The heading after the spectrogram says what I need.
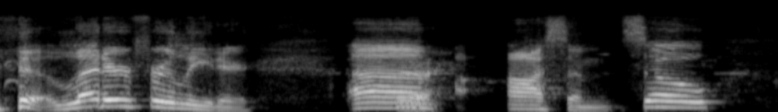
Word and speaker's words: Leder: am joined today by candidate for president Letter. Is that correct? That's how it's pronounced. That is exactly how it's pronounced. Thank you. I want to say leader and you probably wanted to say leader too, right?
